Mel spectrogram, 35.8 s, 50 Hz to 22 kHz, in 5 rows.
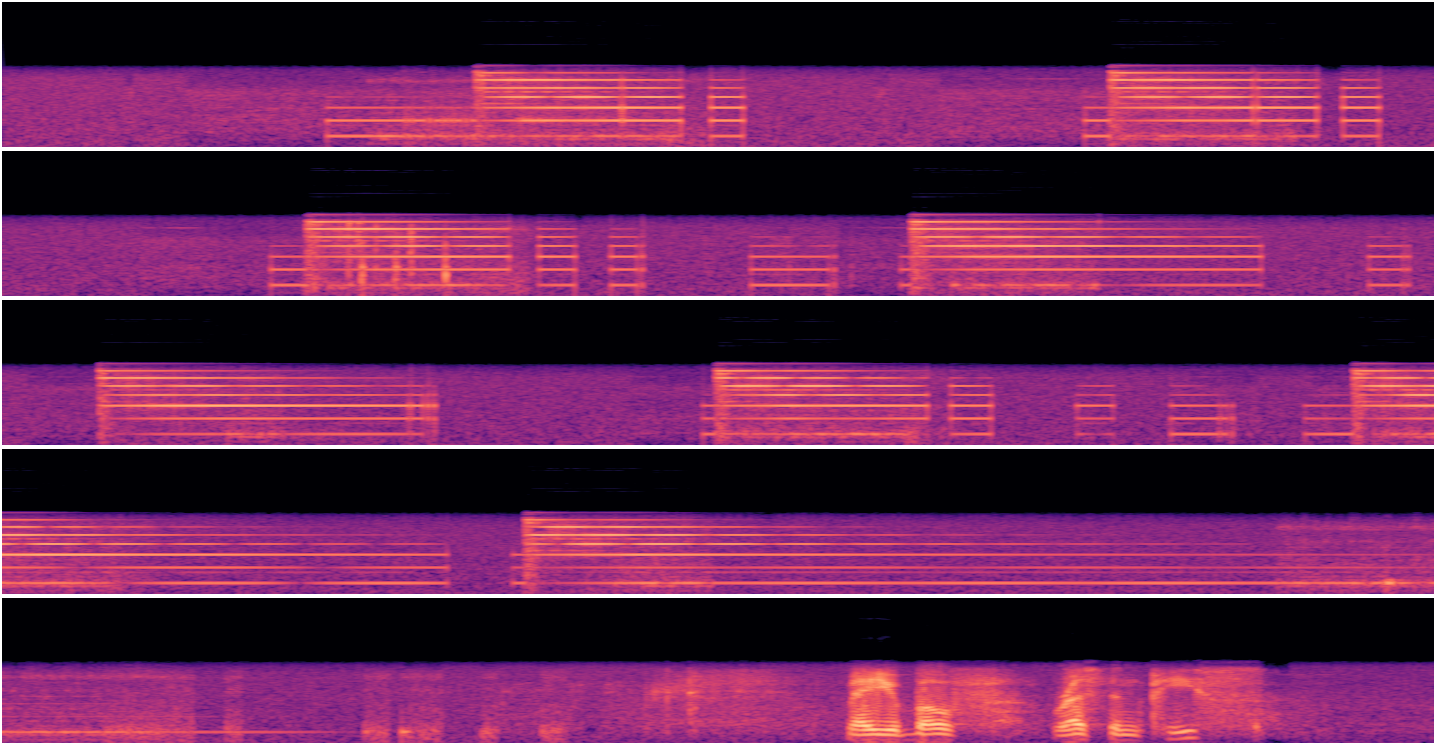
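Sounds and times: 
wrestling ring bell clanging as a salute: 1.7 - 3.7, 5.5 - 6.9, 8.6 - 10.1, 11.7 - 13.5, 14.8 - 16.5, 17.9 - 19.3, 21.1 - 30.1
speech: 32.9 - 34.8.

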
